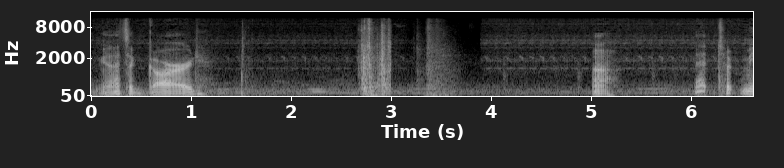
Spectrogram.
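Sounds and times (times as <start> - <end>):
speech: 0.2 - 1.2, 5.0 - 5.3, 6.0 - 6.6
video game door opening with creak and heavy clunk: 2.6 - 3.8.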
